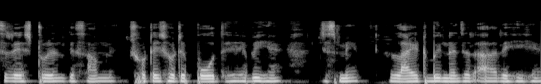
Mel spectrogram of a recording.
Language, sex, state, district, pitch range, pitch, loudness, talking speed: Hindi, male, Jharkhand, Ranchi, 140-150 Hz, 145 Hz, -16 LUFS, 165 wpm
